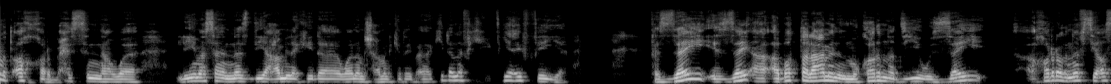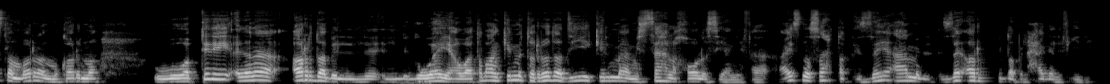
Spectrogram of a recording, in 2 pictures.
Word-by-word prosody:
متأخر، 175 - -2
باحس 145 +8 -7
إن 140 -3 +3
هو 120 -1 -1 0.4
ليه 145 +4 +1
مثلًا 160 0 +1
الناس 140 +1 +2
دي 140 +2 +1
عاملة 135 +1 +3
كده 130 -1 -1
وأنا 125 +1 +1
مش 120 -2 -2
عامل 125 +2 -4
كده؟ 125 +1 -10
يبقى 120 0 -8
أكيد 155 +11 -10
أنا 185 0 +1
في 180 0 -14
في 185 -2 -2
عيب 175 +1 -1
فيّا، 130 - -4 0.8
فإزاي 165 - +2
إزاي 140 - +3
أ 140 -6 -3
أبطّل 175 +4 +3
أعمل 175 -1 +5
المقارنة 140 +5 +2
دي 130 +4 0
وإزاي 145 - -1 0.4
أخرّج 180 +1 0
نَفْسي 180 +1 +1
أصلًا 170 -4 +1
برّه 165 +3 +1
المقارنة، 140 +1 0 0.5
وأبتدي 145 - +2
إن 170 - 0
أنا 185 -1 +4 0.2
أرضى 185 -3 +5
بال 125 -3 -1 0.2
اللي 125 +1 -5
جوايّا؟ 140 +2 +4
هو 130 0 +3
طبعًا 175 +6 0
كلمة 195 +2 0
الرِضا 175 +3 +3
دي 175 +4 -2
كلمة 165 -2 -1
مش 125 -1 -2
سهلة 160 -3 -1
خالص 135 -3 -2
يعني، 105 -2 -10
فعايز 115 - -7
نصيحتك، 185 +2 -4
إزاي 155 +12 -4
أعمل 170 -9 -3
إزاي 150 +10 -2
أرضى 150 -5 -3
بالحاجة 125 +2 -9
اللي 110 -3 -10
في - - -21
إيدي؟ 105 +1 -19
145 Hz, 165 wpm, -21 LUFS, 125-175 Hz, 0.8 s, أعمل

